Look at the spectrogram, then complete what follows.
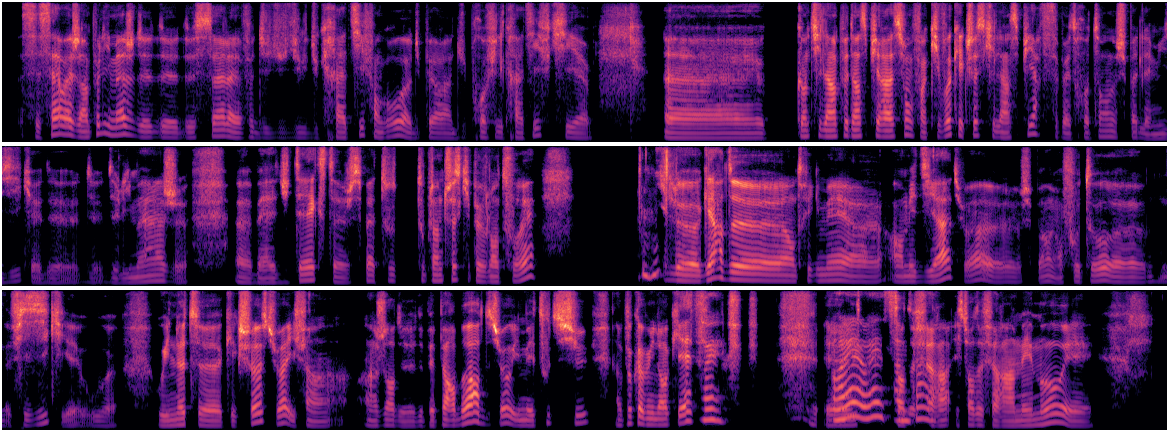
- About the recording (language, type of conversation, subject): French, advice, Comment la fatigue et le manque d’énergie sabotent-ils votre élan créatif régulier ?
- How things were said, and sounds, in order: in English: "paperboard"; chuckle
